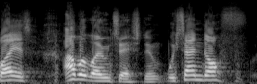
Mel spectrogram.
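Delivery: heated, loud, angry shouting rant. In a heated debate, others tell the speaker to calm down; shouting. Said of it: "you're shouting that".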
